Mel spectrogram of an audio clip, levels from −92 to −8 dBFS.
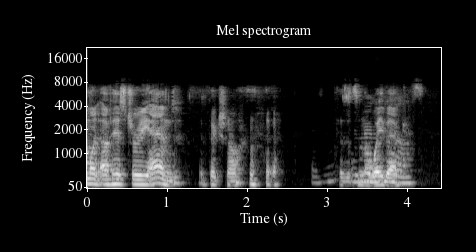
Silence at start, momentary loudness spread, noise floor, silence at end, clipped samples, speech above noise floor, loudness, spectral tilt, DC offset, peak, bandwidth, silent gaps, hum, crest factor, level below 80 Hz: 0 s; 18 LU; -56 dBFS; 0.25 s; under 0.1%; 33 dB; -23 LUFS; -5 dB/octave; under 0.1%; -6 dBFS; 8 kHz; none; none; 18 dB; -70 dBFS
